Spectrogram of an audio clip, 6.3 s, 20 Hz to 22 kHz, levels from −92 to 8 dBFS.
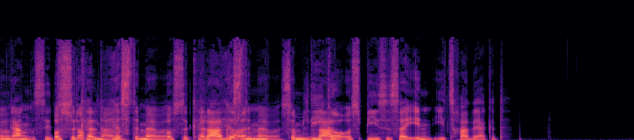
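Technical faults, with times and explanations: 0.0–3.34 s, doubled audio track: already running when the clip begins, a second full-band copy trails the original by about one second at around 5 dB lower, likely from a slower capture path recording the same audio again. It carries no decay or room colour, unlike an echo, and stops abruptly at 3.34 s.
1.22–1.28 s, corrupt frame decoded: over roughly two frames, energy appears at frequencies that do not belong to the surrounding sound, peaking at roughly -15 dBFS. Damaged data in the compressed stream was decoded anyway. The result is a brief spurious sound.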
